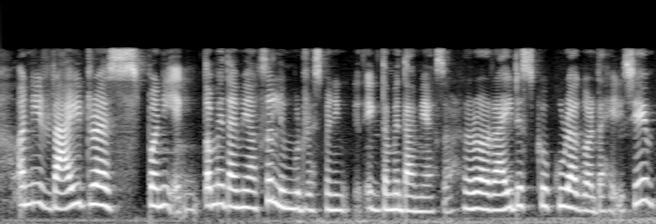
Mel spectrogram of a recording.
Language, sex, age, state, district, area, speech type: Nepali, female, 18-30, West Bengal, Darjeeling, rural, spontaneous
